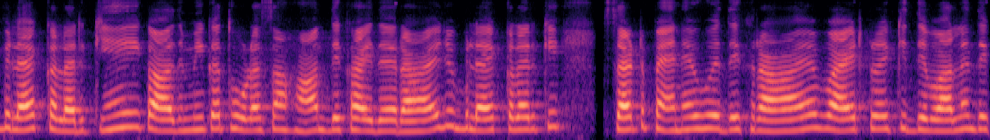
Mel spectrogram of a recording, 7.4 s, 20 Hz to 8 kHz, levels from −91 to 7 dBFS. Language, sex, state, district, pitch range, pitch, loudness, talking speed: Hindi, female, Madhya Pradesh, Dhar, 240-275 Hz, 255 Hz, -18 LUFS, 240 wpm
